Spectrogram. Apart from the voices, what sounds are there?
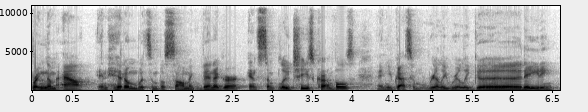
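No everyday noise stands out behind the speech.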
